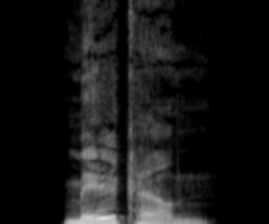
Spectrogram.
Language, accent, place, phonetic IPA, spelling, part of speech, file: German, Germany, Berlin, [ˈmɛlkɐn], Melkern, noun, De-Melkern.ogg
- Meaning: dative plural of Melker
